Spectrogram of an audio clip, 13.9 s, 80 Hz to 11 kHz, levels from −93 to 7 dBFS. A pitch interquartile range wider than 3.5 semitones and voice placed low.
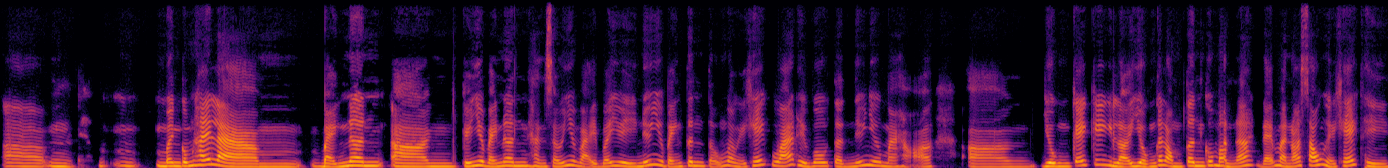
No: average, 3.9 semitones; high, 225 Hz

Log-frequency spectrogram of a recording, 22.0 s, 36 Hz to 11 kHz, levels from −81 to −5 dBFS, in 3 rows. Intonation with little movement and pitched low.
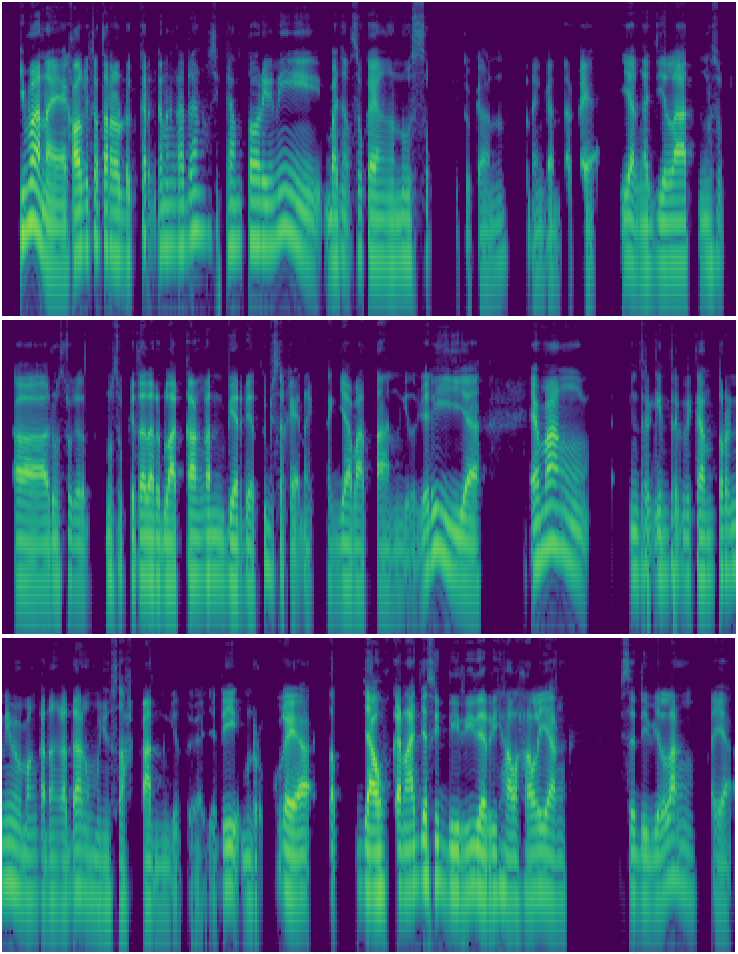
No: average, 3.1 semitones; low, 110 Hz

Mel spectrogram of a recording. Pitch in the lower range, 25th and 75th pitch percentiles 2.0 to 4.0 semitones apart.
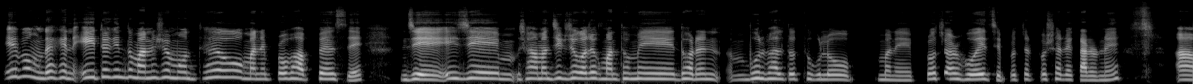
No: very high, 260 Hz; average, 3.0 semitones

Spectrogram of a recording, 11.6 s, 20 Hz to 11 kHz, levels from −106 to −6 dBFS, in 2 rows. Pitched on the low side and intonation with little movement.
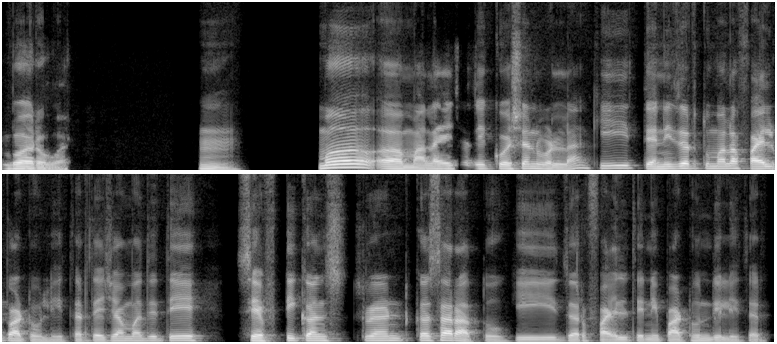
No: low, 125 Hz; average, 4.0 semitones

